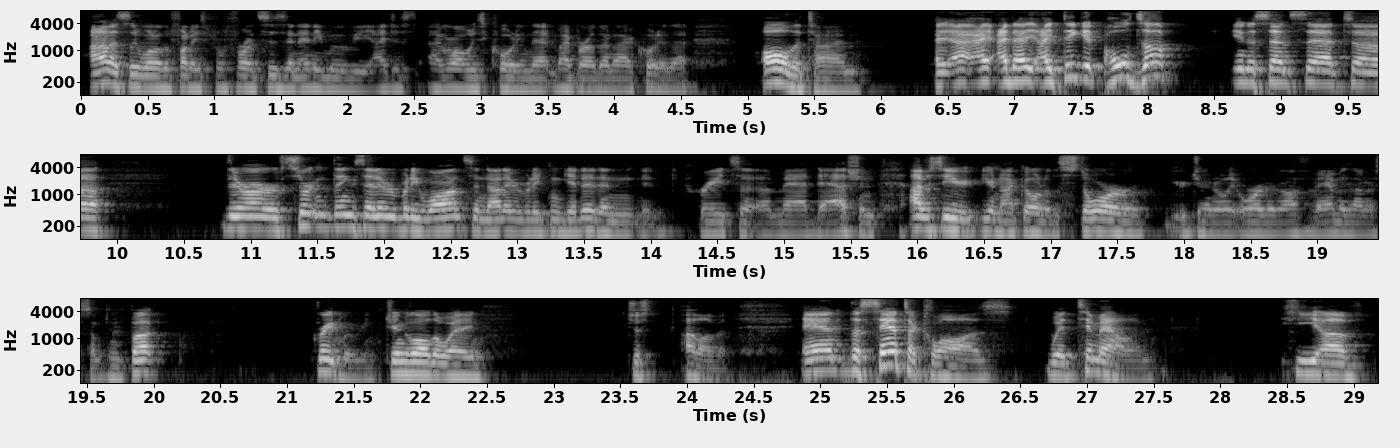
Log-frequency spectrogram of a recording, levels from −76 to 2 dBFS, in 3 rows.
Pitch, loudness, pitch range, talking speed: 135 Hz, -21 LUFS, 120-165 Hz, 195 wpm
